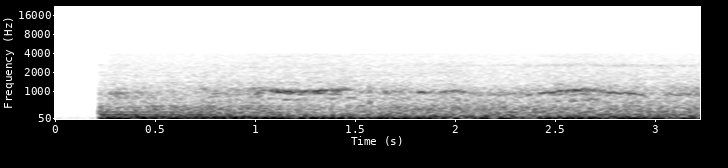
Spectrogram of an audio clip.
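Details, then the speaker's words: 10-year-old car while driving: thin wavering whistle near 1 kHz over heavy road and cabin rumble, loudest at the door seam, blamed on a worn rubber door seal. Wind whistle from a worn door seal. "sound now I notice that the sound got the loudest when I went at the seam of the door where the door meets the frame and even though it might not look it, this car is 10 years old and often the rubber seal on the door will go bad"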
